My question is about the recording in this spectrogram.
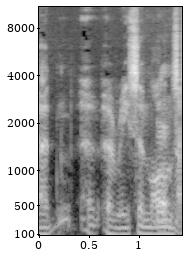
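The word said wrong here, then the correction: Arsia Mons: or whatever it is. – Valles Marineris and Arcea Mons.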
